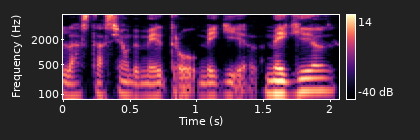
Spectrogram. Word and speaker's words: McGill: McGill s'écrit MC Gilles, mais ça se dit McGill.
